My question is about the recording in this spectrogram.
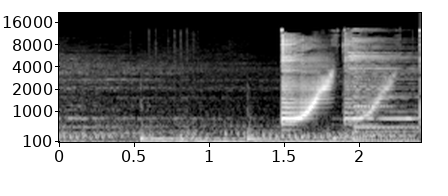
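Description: Children's background music, and about a second and a half in, a cartoon bouncing-ball sound effect: a short boing that glides upward in pitch.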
